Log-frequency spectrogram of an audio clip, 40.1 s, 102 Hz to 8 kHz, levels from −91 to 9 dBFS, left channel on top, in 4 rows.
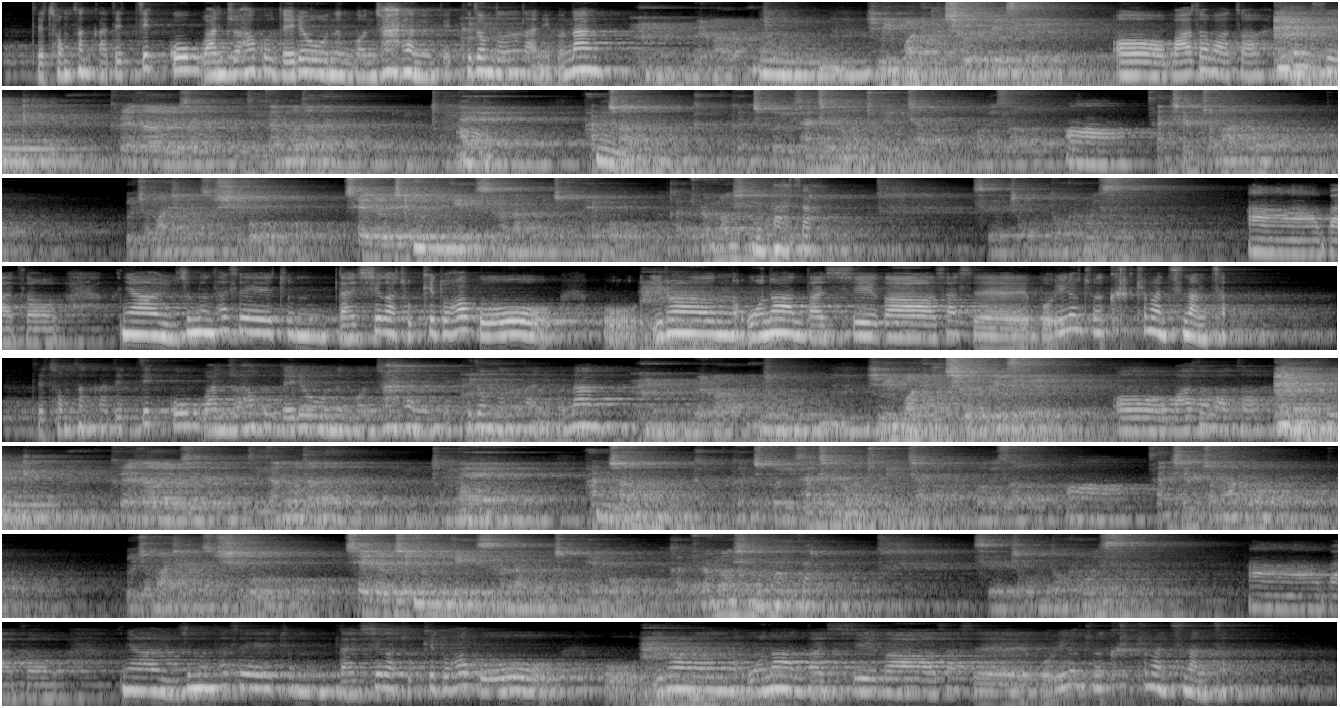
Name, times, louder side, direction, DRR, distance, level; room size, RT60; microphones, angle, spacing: voice 1, 0.3-4.6 5.6-6.5 8.3-10.5 13.4-13.7 14.5-14.7 18.0-18.5 23.1-23.6 25.7-26.2 29.4-34.2 34.6-39.2, left 5 dB, 80° left, 11 dB, 0.3 m, -22 dB
voice 2, 3.4-3.9 4.7-5.9 6.2-7.9 9.5-9.9 10.5-12.6 12.9-13.8 14.4-17.8 18.6-20.1 21.0-22.3 22.6-25.9 26.1-26.3 26.6-27.0 27.3-28.5 34.8-35.3, equal, 40° left, -6 dB, 1.5 m, -28 dB
11.5 x 5.8 x 2.4 m, 2.8 s
head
